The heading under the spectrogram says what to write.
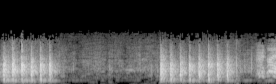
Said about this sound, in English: Open the door. Who is it? Open up. All right, don't break the door down.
